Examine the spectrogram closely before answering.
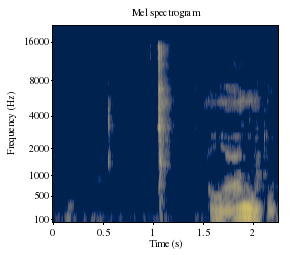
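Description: Pliers snip with a sharp click.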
